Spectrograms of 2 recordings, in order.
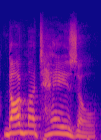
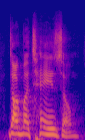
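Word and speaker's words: Dogmatezo (δειγματίζω): Dogmatezo is how it's pronounced in the original language. Dogmatezo.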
